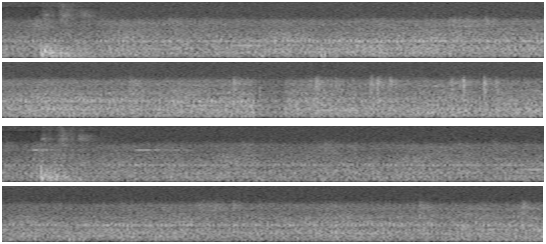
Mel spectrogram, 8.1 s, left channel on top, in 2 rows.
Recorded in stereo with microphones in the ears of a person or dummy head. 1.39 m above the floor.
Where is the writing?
25° right (ahead or behind), 2.5 m.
